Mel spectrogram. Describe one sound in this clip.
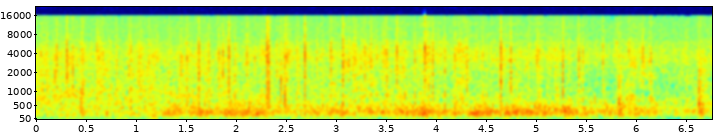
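Horses' hooves thud and splash through mud.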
